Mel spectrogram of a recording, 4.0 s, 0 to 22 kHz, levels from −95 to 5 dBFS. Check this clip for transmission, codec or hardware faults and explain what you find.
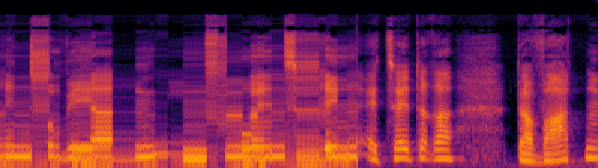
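One fault is present. From 0.02 to 2.38 s the speech has robotic sound from repeated short buffers: a rigid, metallic buzz at 66.8 Hz that still roughly tracks the words. The likely cause is late-arriving audio, with roughly 15 ms slices replayed over most of that stretch. On a spectrogram this shows as evenly spaced horizontal harmonic lines, and the waveform shows identical repeating segments.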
